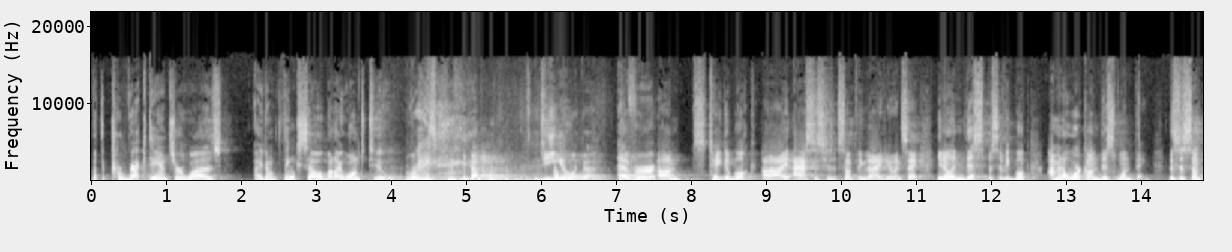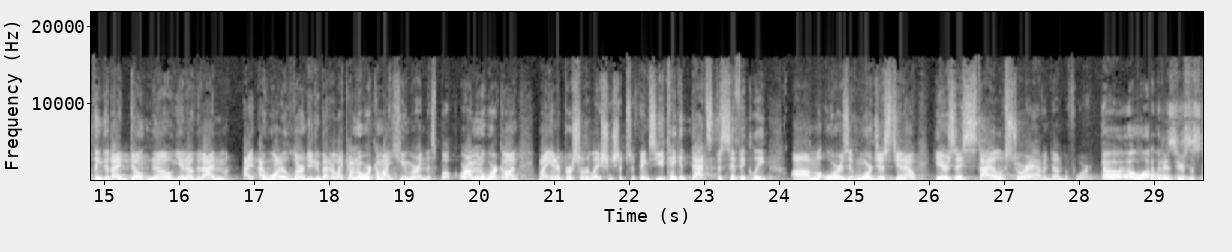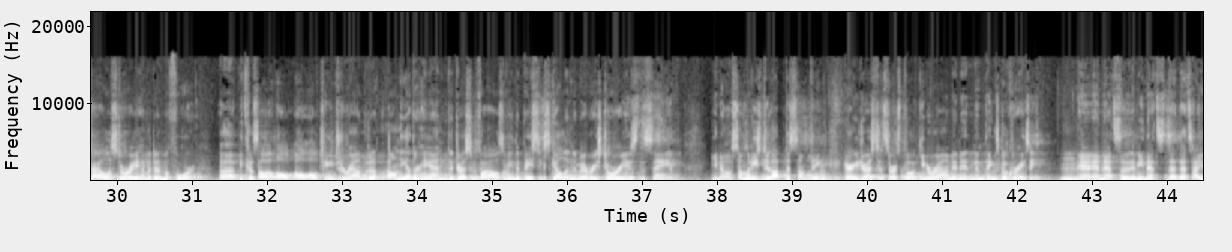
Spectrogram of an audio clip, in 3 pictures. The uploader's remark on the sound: Joined us at NASFIC for a discussion. This episode was recorded before a live audience.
